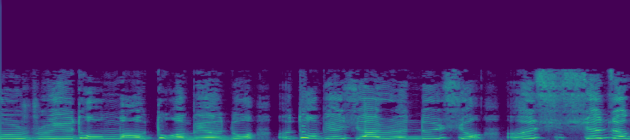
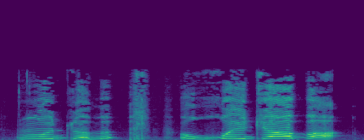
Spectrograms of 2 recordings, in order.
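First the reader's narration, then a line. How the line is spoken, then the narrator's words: Crying. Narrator (Chinese): 小胖哭着说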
